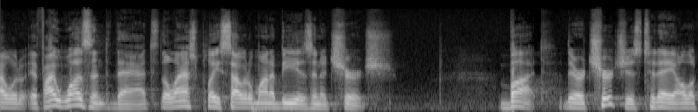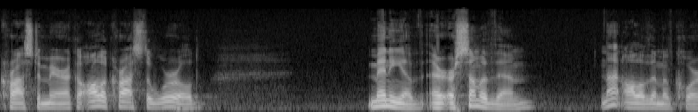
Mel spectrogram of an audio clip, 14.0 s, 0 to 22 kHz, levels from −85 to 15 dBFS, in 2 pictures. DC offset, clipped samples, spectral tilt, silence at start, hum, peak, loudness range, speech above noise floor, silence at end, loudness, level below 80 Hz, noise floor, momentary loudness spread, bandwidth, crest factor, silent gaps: under 0.1%; under 0.1%; -4.5 dB/octave; 0 s; none; 0 dBFS; 4 LU; 39 dB; 0 s; -18 LUFS; -56 dBFS; -56 dBFS; 9 LU; 16.5 kHz; 18 dB; none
